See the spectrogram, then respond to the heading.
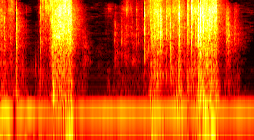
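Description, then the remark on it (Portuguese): Paper is deliberately torn by hand in two bursts, a short rip followed by a longer, ragged tear with crackling, crinkly edges, set against a steady low hum. The tearing demonstrates the Japanese verb yaburu, to tear. “Então, eu estou rasgando porque eu quero, né?”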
